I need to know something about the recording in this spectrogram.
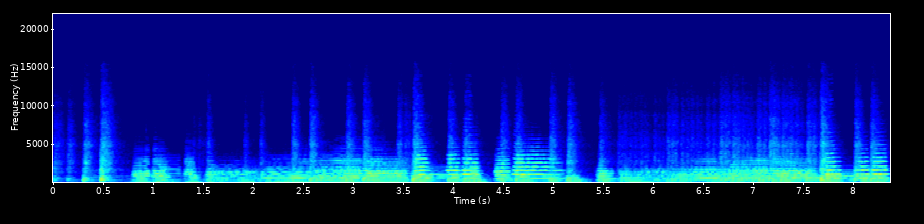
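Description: Brass band of trombones and tubas playing a tune with a drum kit keeping the beat, the music cutting in suddenly at the start.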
